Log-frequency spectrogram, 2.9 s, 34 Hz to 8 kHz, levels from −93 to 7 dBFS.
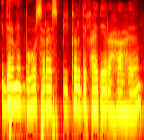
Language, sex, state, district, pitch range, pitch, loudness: Hindi, male, Arunachal Pradesh, Papum Pare, 120-135 Hz, 125 Hz, -17 LUFS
